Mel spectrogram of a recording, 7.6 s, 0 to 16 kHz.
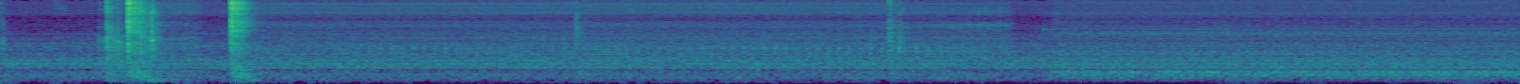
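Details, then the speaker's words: Ferguson Videostar 3V36 VHS video recorder after an earlier repair: two mechanical clunks, then a steady whirring hum builds as the tape drive runs, from a noisy capstan motor about to be replaced. "That's the capstan motor making that noise. Now I've managed to get hold of a replacement motor and I'm going to fit that today."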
